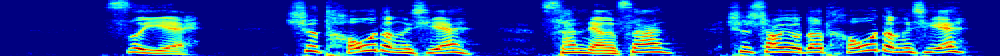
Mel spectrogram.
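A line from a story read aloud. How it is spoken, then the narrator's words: Excited and loud. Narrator (Chinese): 郭家良……兴高采烈的大声说道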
